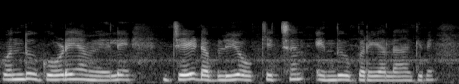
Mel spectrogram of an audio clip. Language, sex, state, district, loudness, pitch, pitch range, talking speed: Kannada, female, Karnataka, Bangalore, -16 LUFS, 215 Hz, 200-225 Hz, 105 wpm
